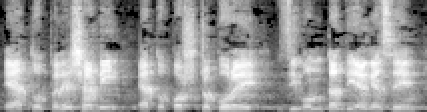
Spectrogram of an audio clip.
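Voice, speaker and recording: A man preaching a sung and shouted sermon at an open-air religious gathering. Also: on the high side, slow, reverberant. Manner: chanting melodic delivery, breaking into shouts.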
